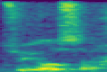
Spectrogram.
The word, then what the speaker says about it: Tsuyosa: The Citizen, and I never speak about Citizen, but the Citizen, how the f do I pronounce this watch, Marco? Tsuyosa. Tsuyosa, because I'm not Japanese, and he, for some reason, is.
